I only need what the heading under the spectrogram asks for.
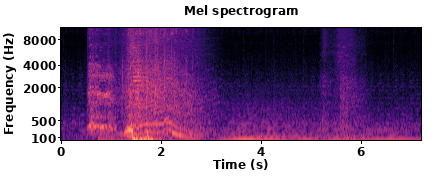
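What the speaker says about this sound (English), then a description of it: "you can throw a grenade at nothing" Grenade blast in the Warhammer 40,000: Battlesector strategy game, a sudden loud shattering crash with debris that decays over a couple of seconds, followed by a low rumble and a second fainter burst.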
